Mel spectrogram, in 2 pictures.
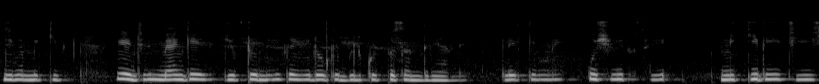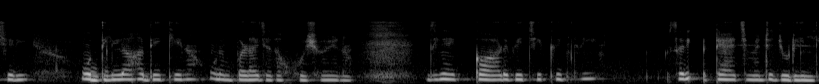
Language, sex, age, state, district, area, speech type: Dogri, female, 18-30, Jammu and Kashmir, Kathua, rural, spontaneous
